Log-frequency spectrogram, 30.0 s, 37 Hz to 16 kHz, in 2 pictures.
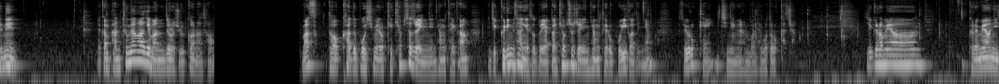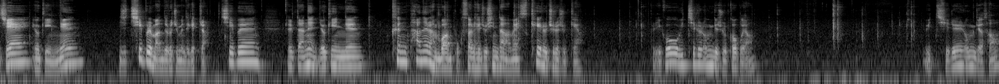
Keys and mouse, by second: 1.6 g, 3.2-7.1 drag, 10.1 ctrl+click, 12.1 alt+click, 15.1 shift+click, 15.5 click, 17.6 click, 18.2 shift+middle click, 18.5 ctrl+middle click, 19.2 middle click, 22.3 click, 22.7 s, 23.6 click, 24.5 g, 26.1 middle click, 27.5 KP_Decimal, 28.0 ctrl+middle click, 28.6 g.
